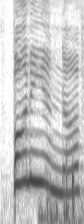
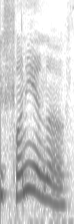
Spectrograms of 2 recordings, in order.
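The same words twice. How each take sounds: First: Higher and louder, playful emphasis; excited. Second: Said in the usual way. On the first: Real, not acted. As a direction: punch it out with glee. Second take, high and loud.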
